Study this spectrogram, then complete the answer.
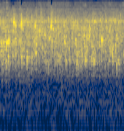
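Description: Kashmiri chapli kebabs frying on a low flame give off a steady, even sizzle of hot oil that holds at one level throughout, close and alone with no talk.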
